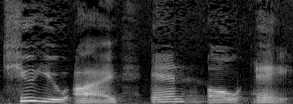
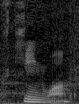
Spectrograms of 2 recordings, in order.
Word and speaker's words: quinoa: and on pronounce it it's spelled q UI n o a and it's about quinoa quinoa right you can get a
